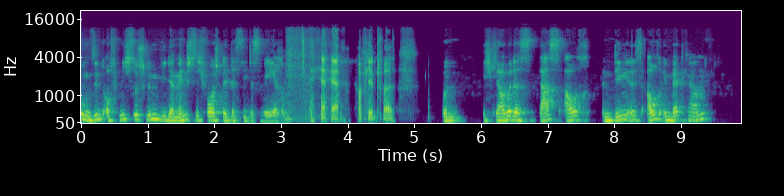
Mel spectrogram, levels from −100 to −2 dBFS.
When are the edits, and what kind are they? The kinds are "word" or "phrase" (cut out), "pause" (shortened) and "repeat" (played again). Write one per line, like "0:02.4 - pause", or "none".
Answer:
none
